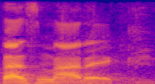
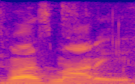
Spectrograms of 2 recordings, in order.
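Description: First: The word ends in a k sound. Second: The word ends in a plain vowel. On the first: The speaker calls it wrong. "It's like you're saying the rice is asthmatic" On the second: The speaker calls it right. "It's basmati"

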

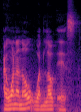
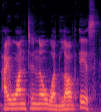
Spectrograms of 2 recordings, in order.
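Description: First: Want to is blended into wanna. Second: Want to is said as two full words. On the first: The speaker calls it right. "sino I wanna know" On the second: The speaker calls it wrong. "no dicen"

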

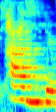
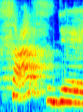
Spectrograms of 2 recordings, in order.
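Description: First: It begins with a hard TH-like sound. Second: It begins with a soft S-like sound. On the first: The speaker calls it wrong. "এটাকে আপনারা অনেকেই থার্সডে বলে" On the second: The speaker calls it right. "এটা হবে সাসডে"

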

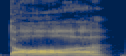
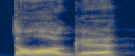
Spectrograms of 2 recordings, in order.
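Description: First: The middle consonant is a y sound. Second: The middle consonant is a hard g sound. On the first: The speaker calls it right. "so it makes a Y sound" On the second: The speaker calls it wrong. "it's not Dawga"

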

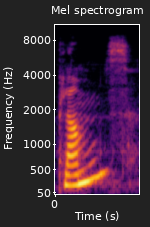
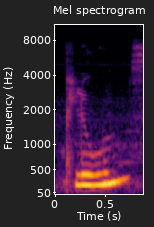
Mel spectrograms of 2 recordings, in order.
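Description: First: The vowel is short, as in drums. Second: The vowel is a long oo, as in fumes. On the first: The speaker calls it wrong. "And not plums" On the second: The speaker calls it right. "I think it was the right way to pronounce it"

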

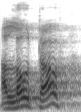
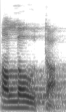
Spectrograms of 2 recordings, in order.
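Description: First: It is said as full separate words. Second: It is reduced to one word ending in 'uh'.

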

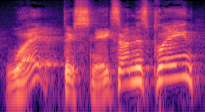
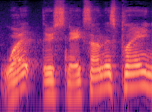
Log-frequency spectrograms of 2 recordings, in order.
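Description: First: It sounds alarmed and convincing. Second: It sounds flat and unconvincing.

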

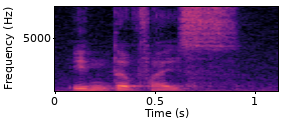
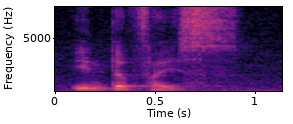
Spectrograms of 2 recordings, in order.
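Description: The two takes are said the same way.

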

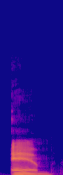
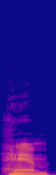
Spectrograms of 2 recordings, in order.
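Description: First: The word begins directly with the vowel, no h. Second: The word begins with an audible h sound.

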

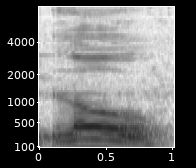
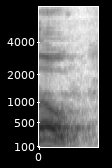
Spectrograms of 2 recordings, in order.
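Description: First: The vowel is lengthened. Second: The vowel is short. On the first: The speaker calls it right. "we are going to lengthen this vowel" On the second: The speaker calls it wrong. "instead of it being low"

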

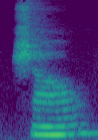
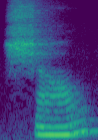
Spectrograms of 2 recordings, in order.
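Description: Both takes have the same delivery.

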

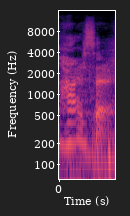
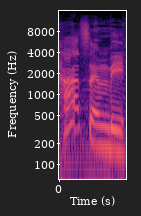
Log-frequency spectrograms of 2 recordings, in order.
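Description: First: The surname ends with an 'ser' sound. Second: The surname ends with a 'bee' sound. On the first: The speaker calls it right. "sino Harser" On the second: The speaker calls it wrong. "no es Hassenby"

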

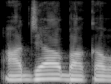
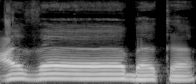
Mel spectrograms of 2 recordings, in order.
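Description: First: The second consonant sounds like a plain z. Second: The second consonant is a th-like sound. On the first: The speaker calls it wrong. "আযাবাকা বলা যাবে না" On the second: The speaker calls it right. "জাল জিহ্বা বের করে উচ্চারণ করতে হবে"

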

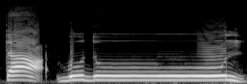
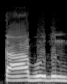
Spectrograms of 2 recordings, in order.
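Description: First: The throat consonant before 'budun' is clearly sounded. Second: The throat consonant before 'budun' is left out. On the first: The speaker calls it right. "তো আপনারা পড়বেন তা তা বুদুন" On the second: The speaker calls it wrong. "এই জায়গায় আমরা অনেকজন ভুল করি, তা বুদুন বলে দিই"

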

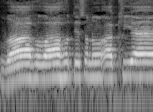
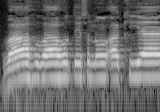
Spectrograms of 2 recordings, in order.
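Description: Both takes have the same delivery.

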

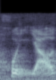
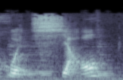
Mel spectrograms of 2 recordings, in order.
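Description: First: The second syllable is pronounced yáo. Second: The second syllable is pronounced xiáo. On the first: This is the reading used in Taiwan. "我们都是讲混淆" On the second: This is the reading used in mainland China. "中国大陆的观众会念成混淆"

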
